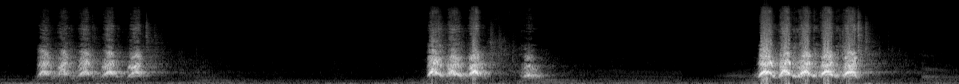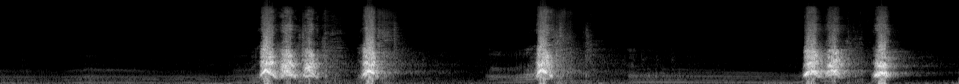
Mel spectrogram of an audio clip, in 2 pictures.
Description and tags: Agressive Dog Barks
Mad dog that growls and barks madly. he's agressive.
Animal, Loud, Large, Agressive, Mad, Growl, Barks, Madly, Bark, Big, Dog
